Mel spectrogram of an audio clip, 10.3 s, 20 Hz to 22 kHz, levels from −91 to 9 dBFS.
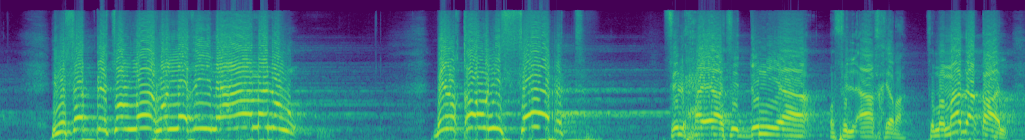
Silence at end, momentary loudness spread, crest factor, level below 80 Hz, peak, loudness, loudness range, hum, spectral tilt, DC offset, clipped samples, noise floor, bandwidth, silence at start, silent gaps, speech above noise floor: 0 s; 13 LU; 6 dB; -24 dBFS; 0 dBFS; -4 LUFS; 3 LU; none; -3.5 dB/octave; under 0.1%; 1%; -33 dBFS; 16.5 kHz; 0.35 s; none; 29 dB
